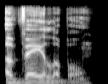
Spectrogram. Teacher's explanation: Some people do say the L a bit stronger, but the standard way is available. The L is soft. Try to keep it light and smooth.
